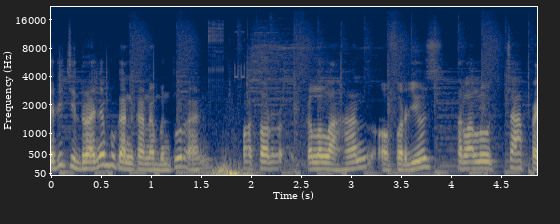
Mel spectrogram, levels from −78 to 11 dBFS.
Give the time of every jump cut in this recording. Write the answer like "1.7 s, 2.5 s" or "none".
1.9 s, 4.0 s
